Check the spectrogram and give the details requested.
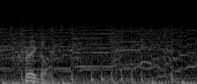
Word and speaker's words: Crygal: not Krygel. Pronounce it like Crystal, just with a G. Crystal. Kriggle.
